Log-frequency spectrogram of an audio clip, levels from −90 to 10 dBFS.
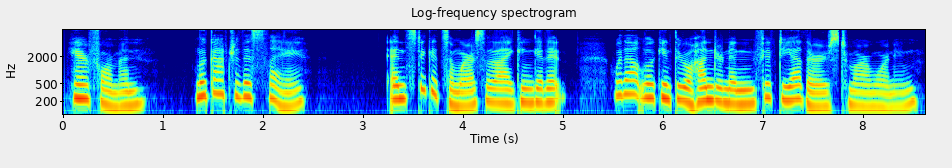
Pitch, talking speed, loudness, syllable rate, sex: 200 Hz, 180 wpm, -18 LUFS, 5.8 syllables/s, female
